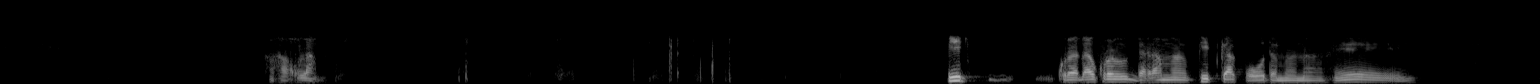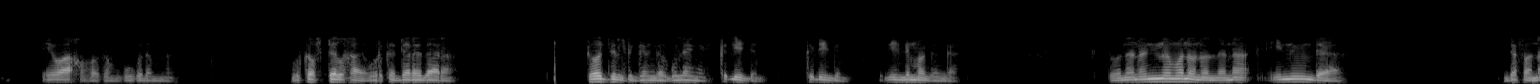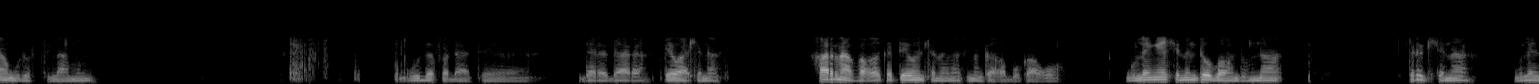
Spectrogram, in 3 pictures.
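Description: From start to end, the speech carries G.729 codec damage: the line passes only about 150 Hz to 3.5 kHz, and the plainly rough, synthetic texture, rebuilt from a vocal tract filter and sparse pulses, fits an 8 kbit/s G.729A link. Simple band-limiting would sound muffled but stay smooth.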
